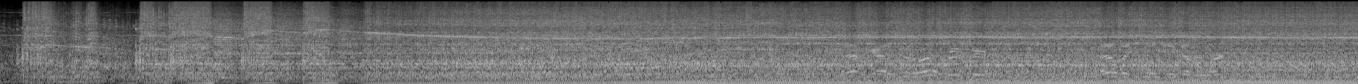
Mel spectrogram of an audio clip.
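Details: International 7100 with DT466 diesel, first start after in-frame overhaul (fresh head, liners, pistons, bearings, radiator), after bleeding injector lines: a few rough catches, then a steady, even diesel idle with a faint whistle on top. Sounds healthy.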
